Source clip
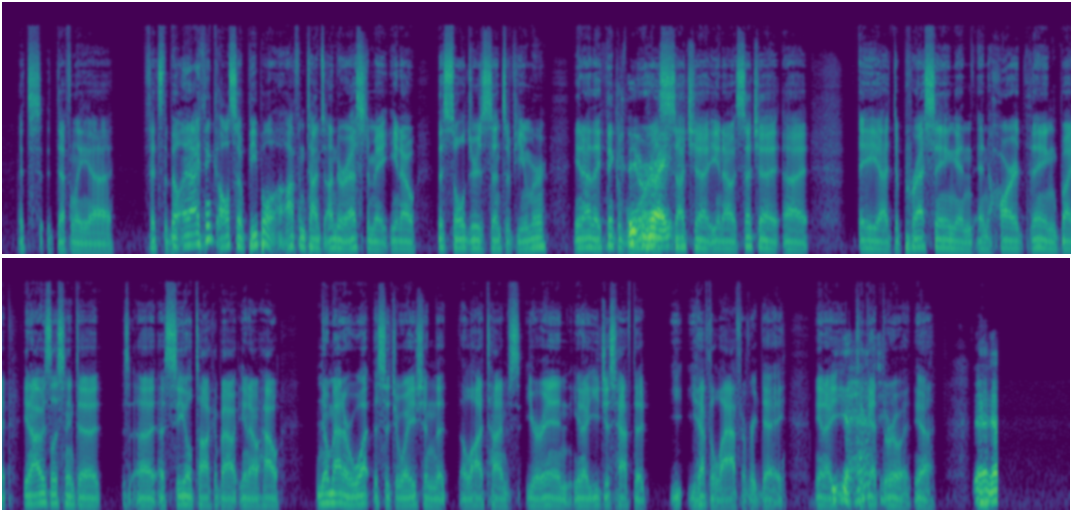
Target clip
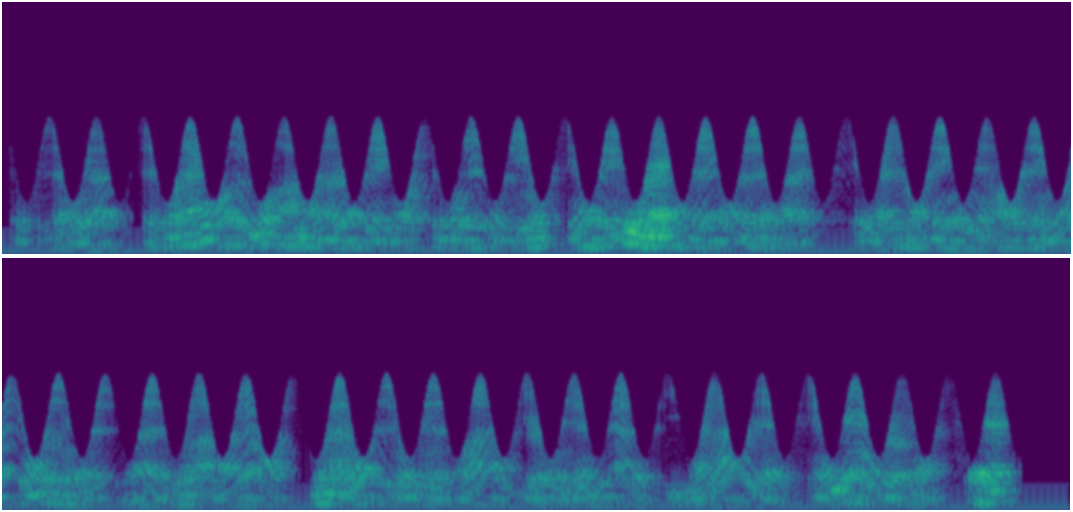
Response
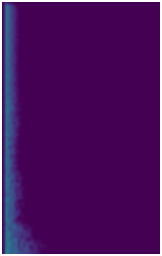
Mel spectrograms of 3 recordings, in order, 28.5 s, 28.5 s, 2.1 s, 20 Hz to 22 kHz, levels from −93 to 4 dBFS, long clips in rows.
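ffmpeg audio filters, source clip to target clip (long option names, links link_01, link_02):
-filter_complex "[0:a]afftfilt=real='re':imag='-im':win_size=8192:overlap=0.75,lowpass=11000,lowshelf=frequency=110:gain=-8.5,asplit=2[link_01][link_02];[link_02]acompressor=threshold=-40dB:ratio=12,volume=-2dB[link_03];[link_01][link_03]amix=inputs=2:normalize=0,acrusher=bits=9:mix=0:aa=0.000001,asplit=2[link_04][link_05];[link_05]aecho=0:1:49.56|183.7:0.708|0.355[link_06];[link_04][link_06]amix=inputs=2:normalize=0,flanger=delay=1.9:depth=8.1:regen=-9:speed=0.62:shape=sinusoidal,aeval=exprs='val(0)+0.00126*(sin(2*PI*60*n/s)+sin(2*PI*2*60*n/s)/2+sin(2*PI*3*60*n/s)/3+sin(2*PI*4*60*n/s)/4+sin(2*PI*5*60*n/s)/5)':channel_layout=same,afftfilt=real='re*lt(b*sr/1024,740*pow(4000/740,0.5+0.5*sin(2*PI*1.6*pts/sr)))':imag='im*lt(b*sr/1024,740*pow(4000/740,0.5+0.5*sin(2*PI*1.6*pts/sr)))':win_size=1024:overlap=0.75,volume=-4dB"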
